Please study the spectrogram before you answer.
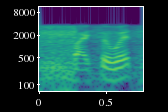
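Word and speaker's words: Bysiewicz: say her name B wit bis bis wit bisa wit yeah Bingo you know who is she yeah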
